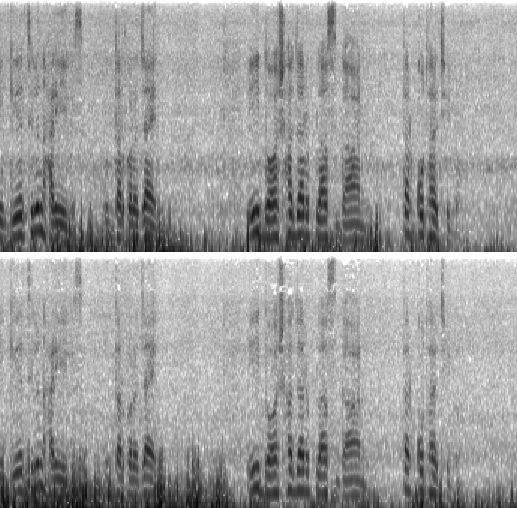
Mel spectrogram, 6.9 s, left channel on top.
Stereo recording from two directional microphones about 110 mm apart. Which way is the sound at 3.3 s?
20° right (ahead or behind).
